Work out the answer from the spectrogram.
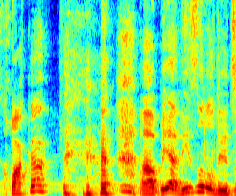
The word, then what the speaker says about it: quokka: kind of came onto the, I think it's pronounced Quokka.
